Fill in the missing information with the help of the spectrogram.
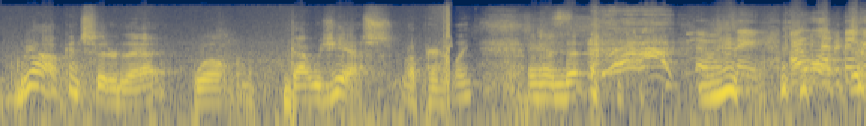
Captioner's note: laughing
